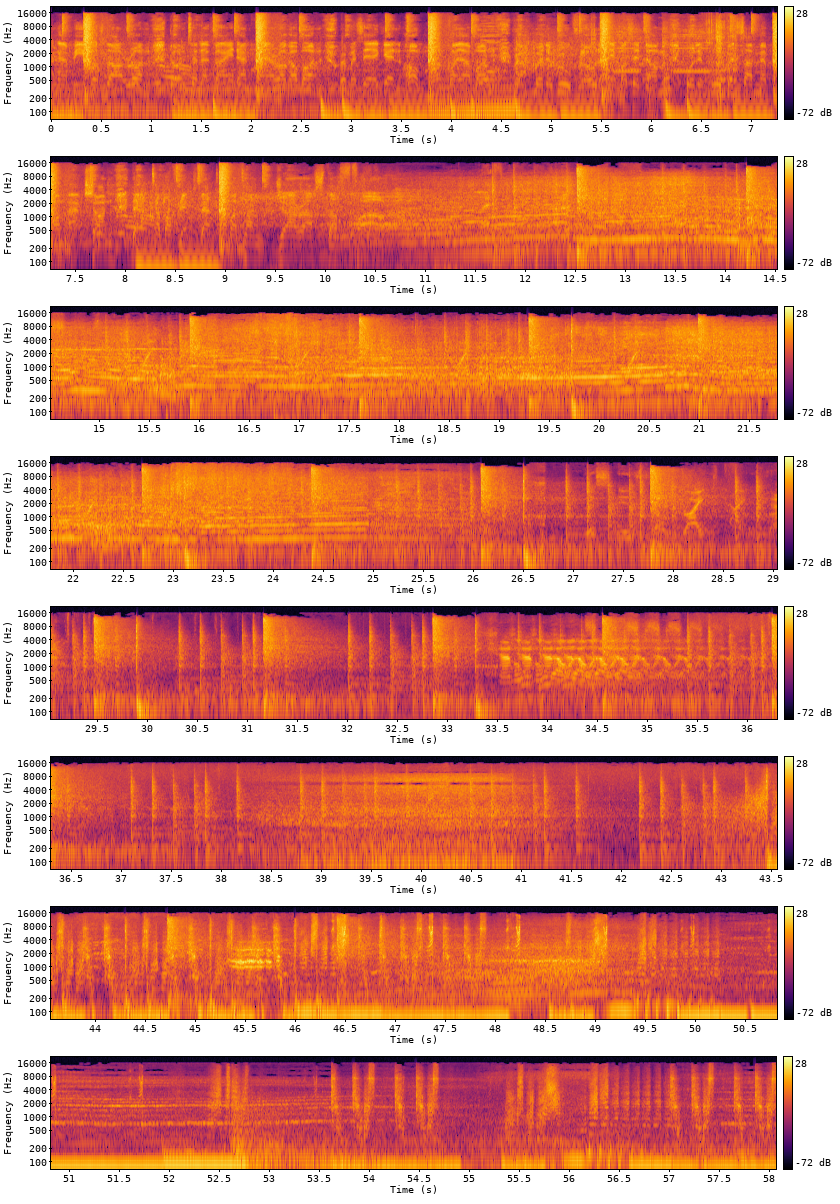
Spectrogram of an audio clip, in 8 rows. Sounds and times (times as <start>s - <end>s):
Dubstep: 0.0s - 31.6s, 32.8s - 58.0s
Car: 9.8s - 26.6s, 44.5s - 58.0s.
